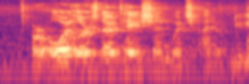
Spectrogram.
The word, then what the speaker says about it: Euler: we said we normally use of x or euler's notation which i don't you don't need to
